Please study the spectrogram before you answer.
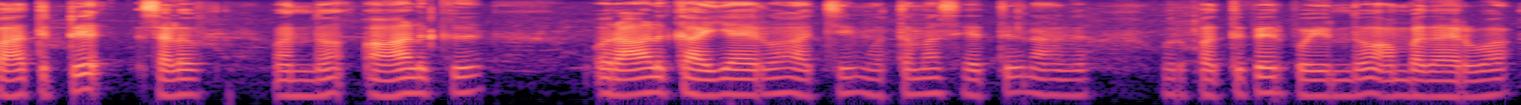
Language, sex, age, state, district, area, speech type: Tamil, male, 18-30, Tamil Nadu, Perambalur, rural, spontaneous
